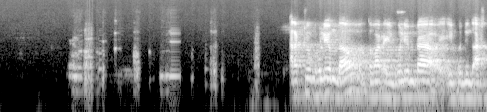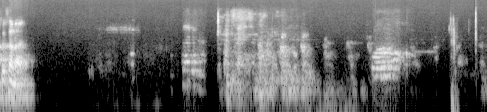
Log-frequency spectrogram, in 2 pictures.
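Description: A man speaks calmly into a microphone on an online call, with pauses.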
